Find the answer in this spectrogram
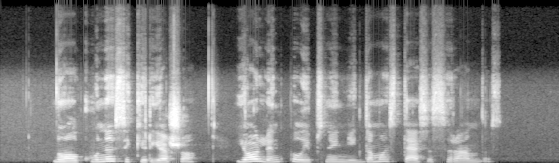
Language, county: Lithuanian, Vilnius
